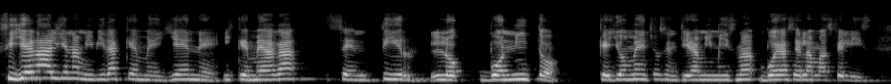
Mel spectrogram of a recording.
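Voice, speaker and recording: A woman speaks at a fairly slow pace with fairly even intonation and a fairly high pitch. She has a plain, everyday voice. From Mexico, León, Guanajuato. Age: 20s. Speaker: podcast guest. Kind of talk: casual chat.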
